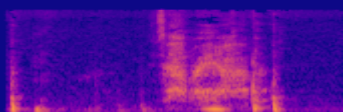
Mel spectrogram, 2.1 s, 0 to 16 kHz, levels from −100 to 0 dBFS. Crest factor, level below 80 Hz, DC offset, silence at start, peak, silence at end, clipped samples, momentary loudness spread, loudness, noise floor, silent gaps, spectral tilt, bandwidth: 22 dB; -52 dBFS; under 0.1%; 0.05 s; -16 dBFS; 0.4 s; under 0.1%; 14 LU; -37 LUFS; -66 dBFS; none; -5.5 dB/octave; 11.5 kHz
